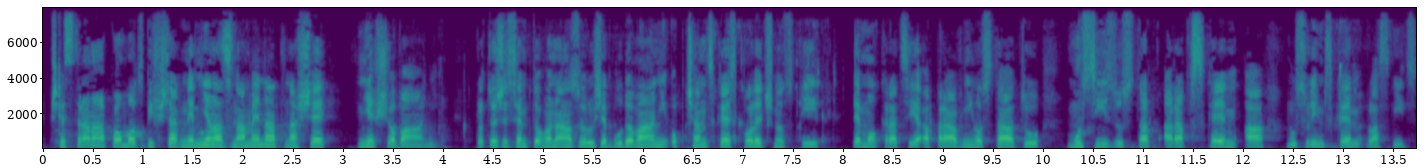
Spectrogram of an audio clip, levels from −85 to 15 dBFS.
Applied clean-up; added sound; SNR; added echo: neural mask model DeepFilterNet 3.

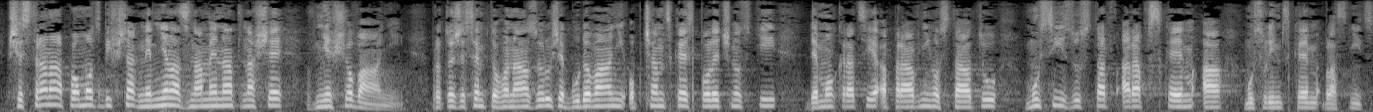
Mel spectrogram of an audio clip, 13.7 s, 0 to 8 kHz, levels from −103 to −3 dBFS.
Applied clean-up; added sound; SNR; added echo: none; none; none; none.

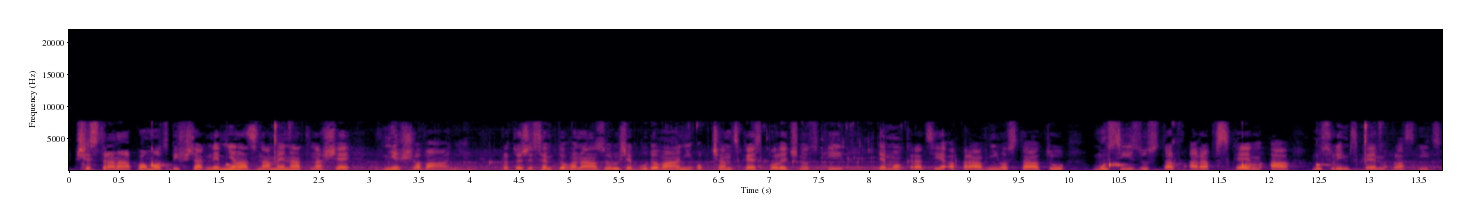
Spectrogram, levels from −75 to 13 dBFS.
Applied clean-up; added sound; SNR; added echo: none; Water tap, faucet; 9 dB; none.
